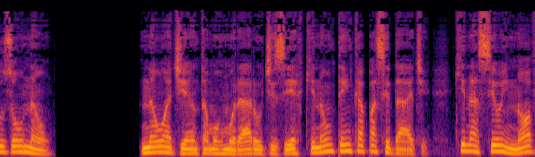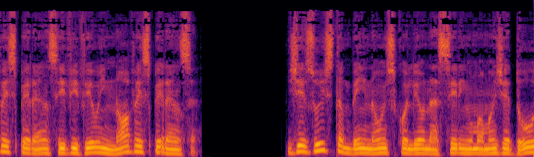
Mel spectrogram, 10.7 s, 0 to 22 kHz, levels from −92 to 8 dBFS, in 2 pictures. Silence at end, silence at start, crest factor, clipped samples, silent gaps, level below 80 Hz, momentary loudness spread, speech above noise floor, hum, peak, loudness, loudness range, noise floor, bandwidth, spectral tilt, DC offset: 0 s; 0 s; 14 dB; under 0.1%; 0.64-1.34 s, 7.47-8.17 s; -50 dBFS; 6 LU; over 75 dB; none; -2 dBFS; -16 LUFS; 1 LU; under -90 dBFS; 16.5 kHz; -5 dB/octave; under 0.1%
